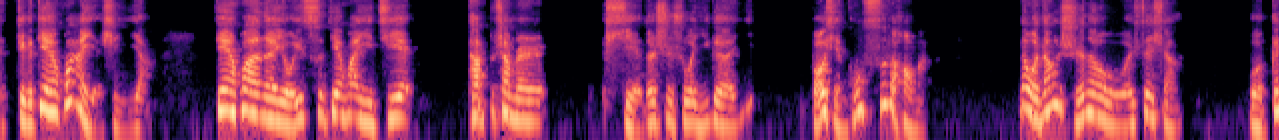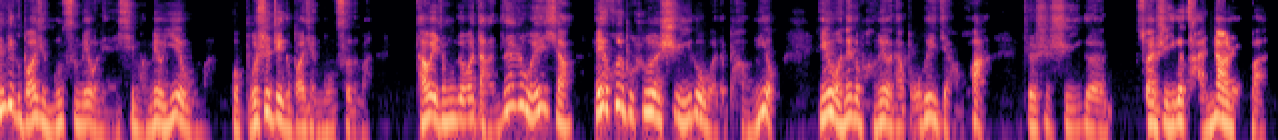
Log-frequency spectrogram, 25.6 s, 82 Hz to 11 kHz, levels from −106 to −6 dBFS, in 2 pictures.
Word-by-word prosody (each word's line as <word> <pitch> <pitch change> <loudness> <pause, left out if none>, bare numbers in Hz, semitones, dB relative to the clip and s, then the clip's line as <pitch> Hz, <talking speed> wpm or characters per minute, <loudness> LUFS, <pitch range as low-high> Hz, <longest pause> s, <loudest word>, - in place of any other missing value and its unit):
这 170 - +4
个 150 - +2
电 235 -5 +7
话 310 +9 +3
也 120 -9 -2
是 115 +4 -5
一 110 -1 -21
样。 120 -2 -11 0.6
电 235 -2 +8
话 225 -1 +6
呢， 180 -3 +4
有 150 -3 +4
一 170 - +2
次 195 +2 -2
电 200 +2 +2
话 200 0 0
一 160 -4 0
接， 185 - +1 0.5
它 195 0 +3
上 215 0 +3
面 175 -2 +2
儿， 165 -1 -2 0.5
写 120 -5 -1
的 155 +1 -1
是 160 +1 -3
说 155 +3 -1
一 145 -1 -5
个 150 -5 -1
一 225 - -17 0.5
保 220 - +6
险 170 - -3
公 220 - 0
司 260 +6 0
的 280 - +2
号 - - -4
码。 - - -17 0.9
那 255 0 +2
我 185 - +6
当 245 +10 +3
时 180 -8 -1
呢， 205 -3 +2
我 140 -3 -3
在 190 +7 -1
想： 145 -8 -8 0.6
“我 140 -5 -2
跟 230 +3 +3
这 290 - +5
个 175 - -5
保 150 +2 0
险 160 -8 -3
公 145 +5 -5
司 155 0 -7
没 145 - -5
有 150 -4 -5
联 110 -1 -21
系 115 +4 -9
嘛， 120 -2 -11
没 150 +6 -3
有 - - -1
业 175 +8 0
务， 125 -7 -9 0.4
我 125 - -7
不 135 +5 -4
是 220 +8 +2
这 185 -2 +1
个 135 - -7
保 125 +1 -6
险 125 -3 -13
公 110 +2 -15
司 120 - -8
的 115 - -24
嘛， 100 -2 -27 0.5
它 - - 0
为 190 -2 +4
什 160 - -2
么 170 +1 -2
给 170 - -2
我 175 +1 -3
打？ 130 -9 -7
“但 255 +3 0
是 280 - -3
我 225 -8 +2
一 245 - +1
想 165 - -4 0.2
“哎， 225 - +6
会 270 +2 +2
不 210 - -5
会 220 +1 +3
是 175 0 -2
一 165 - -2
个 200 - -1
我 130 -10 -6
的 - - -21
朋 115 -4 -16
友”， 230 +5 0 0.4
因 180 - +1
为 225 - +7
我 155 - +1
那 175 - 0
个 180 - -2
朋 140 -1 -8
友 160 -2 -1
他 130 -1 -12
不 130 - -14
会 180 +3 -1
讲 150 - -11
话， - - -4 0.4
就 135 - -4
是 130 +3 -11
是 130 +1 -10
一 125 +1 -15
个 125 -5 -8 0.3
算 155 - -1
是 145 +1 -3
一 140 - -2
个 165 0 +2
残 130 -4 -7
障 170 -3 +6
人 125 - -7
吧。 - - -11
160 Hz, 280 characters per minute, -25 LUFS, 135-200 Hz, 0.9 s, 电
